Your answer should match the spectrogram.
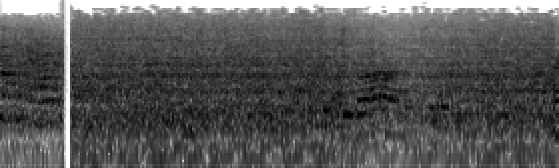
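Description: Handheld hair dryer blowing with a steady rush, with voices faint underneath; the sound drops out for an instant about half a second in.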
